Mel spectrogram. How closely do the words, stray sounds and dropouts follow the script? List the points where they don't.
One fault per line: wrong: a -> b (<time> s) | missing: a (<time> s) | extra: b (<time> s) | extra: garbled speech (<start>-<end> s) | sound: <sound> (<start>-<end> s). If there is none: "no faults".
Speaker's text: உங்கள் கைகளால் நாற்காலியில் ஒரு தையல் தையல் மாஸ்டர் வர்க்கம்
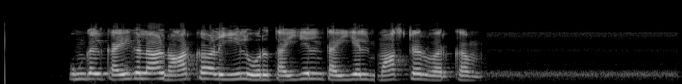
no faults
